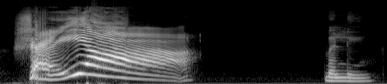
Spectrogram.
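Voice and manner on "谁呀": loud shout from bed, fed up. Acted. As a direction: yell "who is it" at the door. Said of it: "大叫道". (不耐烦地大喊)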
